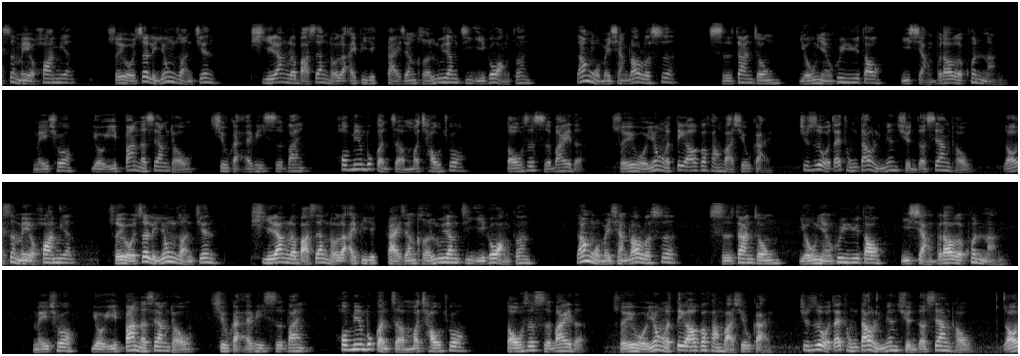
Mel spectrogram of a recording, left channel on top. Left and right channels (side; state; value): left; quieter; 10.3 dB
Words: 是没有画面。所以我这里用软件批量的把摄像头的 IP 改成和录像机一个网段。让我没想到的是，实战中永远会遇到你想不到的困难。没错，有一半的摄像头修改 IP 失败，后面不管怎么操作都是失败的。所以我用了第2个方法修改，就是我在通道里面选择摄像头，然后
